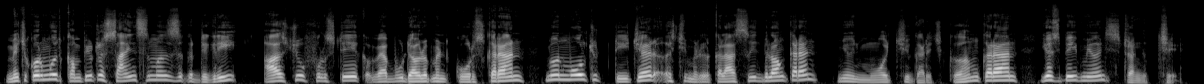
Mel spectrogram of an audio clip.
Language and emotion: Kashmiri, neutral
